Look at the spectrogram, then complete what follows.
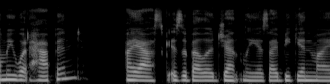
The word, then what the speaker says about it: Isabella: Isabella. She pronounces it with perfect Spanish inflection, the B soft as a whisper.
